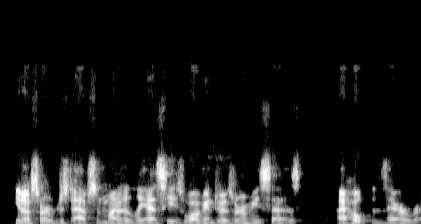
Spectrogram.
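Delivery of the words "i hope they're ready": whispering with vengeful arrogance. Voicing a player character alone after a conversation: whispering with vengeful arrogance. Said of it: "my character whispers to himself".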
